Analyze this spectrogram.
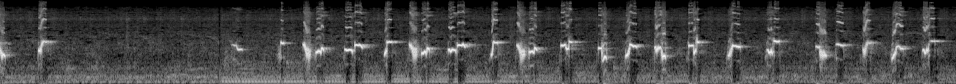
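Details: Yellow-vented bulbul in a long rapid-trill fighting song used to provoke singing. Bubbly, liquid whistled notes tumble in a long, steady run of about three per second, with a faint low hum beneath.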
